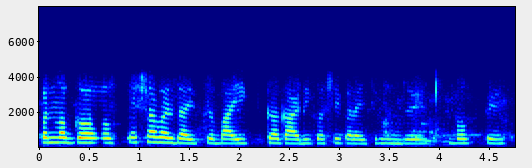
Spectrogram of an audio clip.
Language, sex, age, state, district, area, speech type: Marathi, female, 18-30, Maharashtra, Nashik, urban, conversation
